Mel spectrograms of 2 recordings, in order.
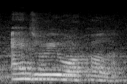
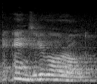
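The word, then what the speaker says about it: Andrew Warhola: Andrew Warfall. Aslında tam ismi böyle. Andrew Warall diye duymuşsunuzdur. Telaffuz genelde böyle edilir.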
